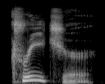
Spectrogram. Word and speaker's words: creature: Remember, the T plus the U is ch. Nature. Future. Creature. Statue, situation.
